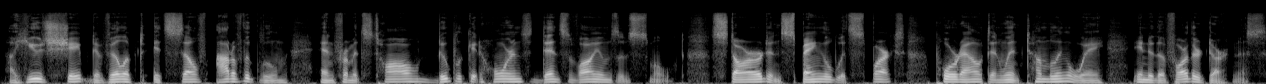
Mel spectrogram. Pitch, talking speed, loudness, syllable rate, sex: 110 Hz, 160 wpm, -20 LUFS, 4.8 syllables/s, male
